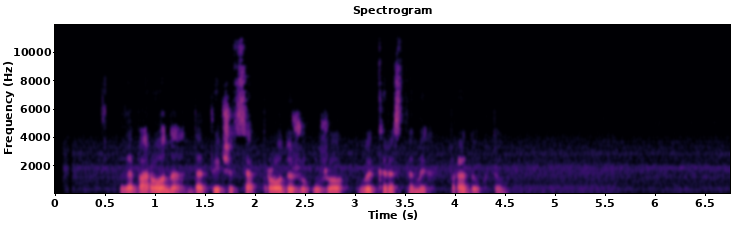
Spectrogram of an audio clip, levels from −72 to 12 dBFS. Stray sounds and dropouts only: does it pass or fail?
pass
